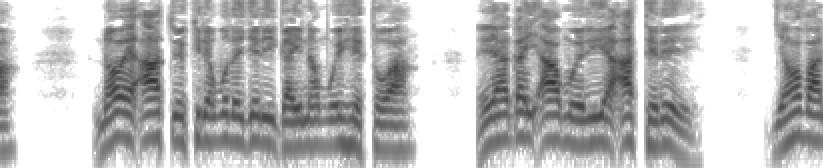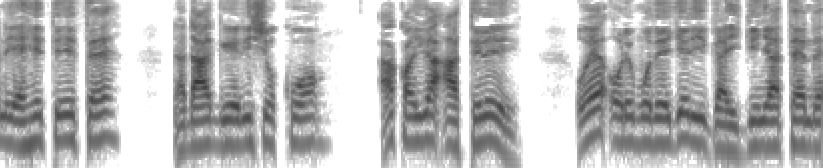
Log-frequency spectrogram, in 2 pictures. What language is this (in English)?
Kikuyu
